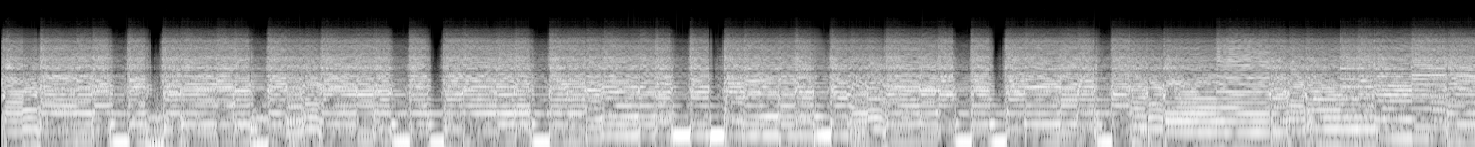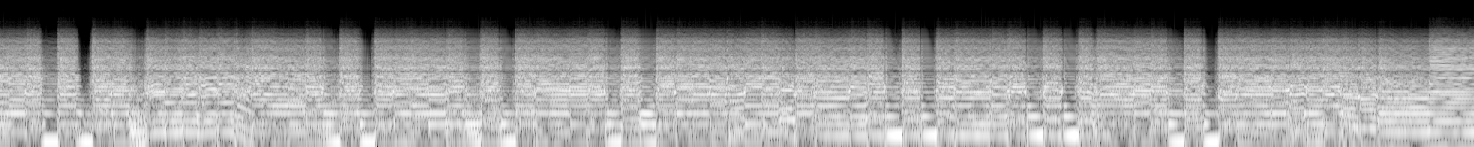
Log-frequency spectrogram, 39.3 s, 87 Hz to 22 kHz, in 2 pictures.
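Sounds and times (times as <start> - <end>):
rock music with multi-effects: 0.0 - 39.3.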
